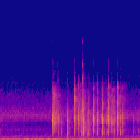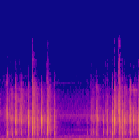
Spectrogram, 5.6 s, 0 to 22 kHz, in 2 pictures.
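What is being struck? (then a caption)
Plastic mechanical keyboard. Fingertips of both hands type on a $250 custom compact mechanical keyboard with Gateron Milky Yellow switches and red and pink plastic keycaps. Bursts of sharp, bright plastic clacks come in quick runs, with brief pauses between them over a low, quiet background.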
